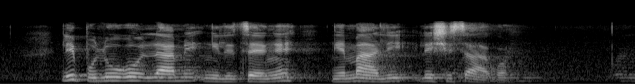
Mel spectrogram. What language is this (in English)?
Swati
